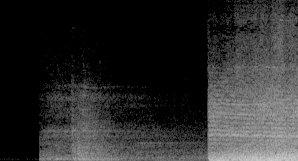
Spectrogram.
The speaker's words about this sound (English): Perhaps on this plane, which is flying on the screen right this very minute.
